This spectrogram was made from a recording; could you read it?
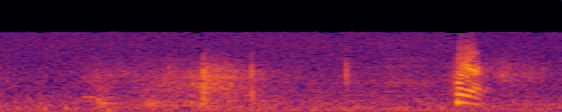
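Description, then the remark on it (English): A small locked drawer is opened with a brief scraping clunk near the end, preceded by a few faint clicks and soft handling noises against a quiet background. “It's here, in this little locked drawer.”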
